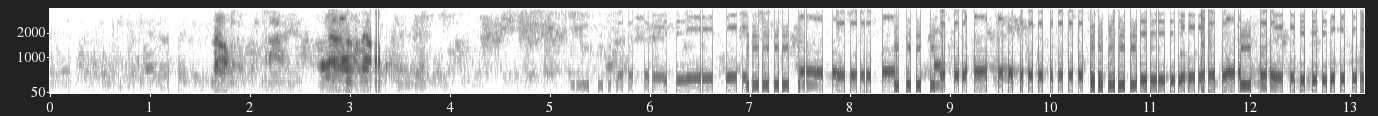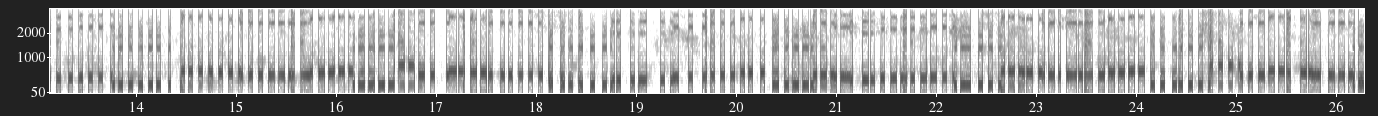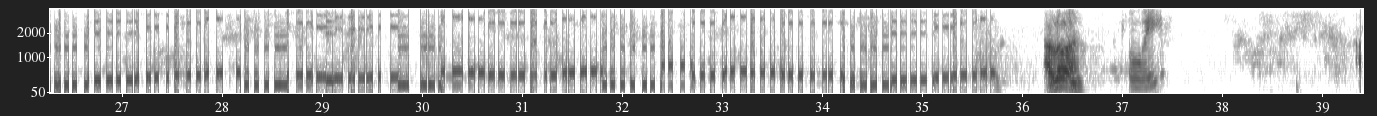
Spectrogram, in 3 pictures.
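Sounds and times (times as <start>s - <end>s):
speech: 1.6s - 2.0s, 2.7s - 3.4s
telephone call ringing tone through a phone line: 5.6s - 35.8s.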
